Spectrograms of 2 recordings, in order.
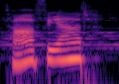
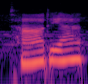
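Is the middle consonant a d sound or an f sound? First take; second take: f sound; d sound. First: The middle consonant is an f sound. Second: The middle consonant is a d sound.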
